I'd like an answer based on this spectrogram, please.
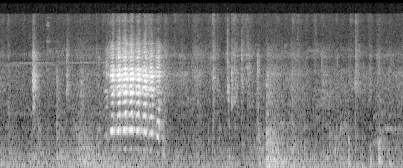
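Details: Malabari goat outdoors on a farm: one short, quavering bleat with a wavering, tremulous pitch, followed by quiet rustles and soft knocks.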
